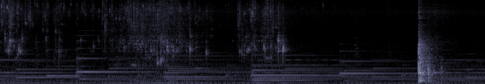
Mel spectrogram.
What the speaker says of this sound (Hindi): सबसे पहले आप देचकी में पानी डाल लें।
